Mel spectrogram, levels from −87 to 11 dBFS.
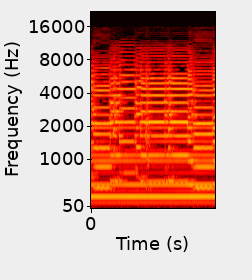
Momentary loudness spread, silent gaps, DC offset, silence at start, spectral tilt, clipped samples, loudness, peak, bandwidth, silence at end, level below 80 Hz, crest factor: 3 LU; none; under 0.1%; 0 s; -1 dB/octave; under 0.1%; -17 LUFS; -8 dBFS; 16 kHz; 0 s; -68 dBFS; 12 dB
